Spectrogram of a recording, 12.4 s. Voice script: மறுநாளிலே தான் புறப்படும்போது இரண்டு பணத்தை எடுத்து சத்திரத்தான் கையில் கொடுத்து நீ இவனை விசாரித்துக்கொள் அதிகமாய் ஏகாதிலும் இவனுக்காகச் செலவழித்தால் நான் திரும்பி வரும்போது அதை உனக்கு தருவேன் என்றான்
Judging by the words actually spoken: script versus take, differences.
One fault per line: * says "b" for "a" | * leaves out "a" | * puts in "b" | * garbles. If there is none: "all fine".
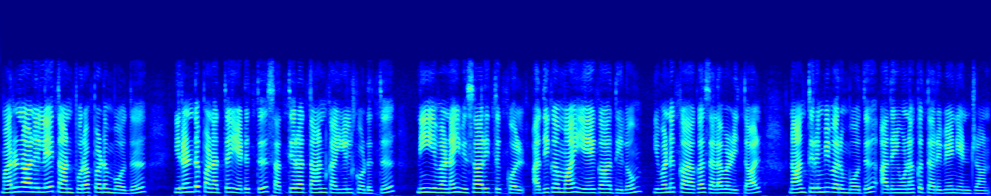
all fine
